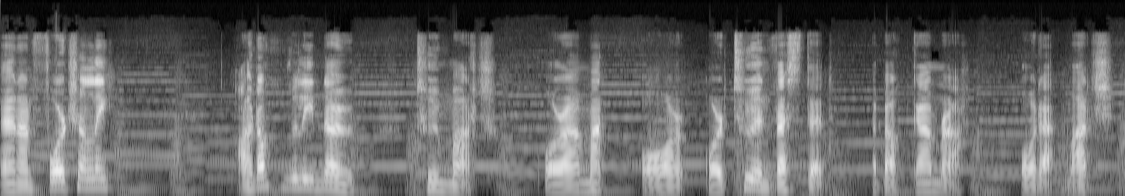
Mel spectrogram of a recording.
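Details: Person who stutters, with audible repetitions; stuttering.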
